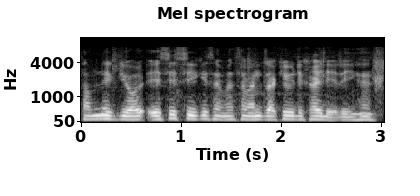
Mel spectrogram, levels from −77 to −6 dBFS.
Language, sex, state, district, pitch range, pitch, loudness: Hindi, male, Madhya Pradesh, Katni, 120-130 Hz, 125 Hz, -18 LUFS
